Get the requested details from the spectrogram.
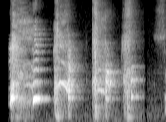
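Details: Acted, not real: four loud, harsh, voiced cough bursts in quick succession in a comedy skit parodying a consumptive opera soprano's "incurable cough"; simulated cough.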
